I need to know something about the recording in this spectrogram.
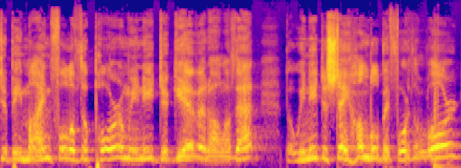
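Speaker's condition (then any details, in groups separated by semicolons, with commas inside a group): Hoarseness after vocal cord surgery; second opinion sought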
